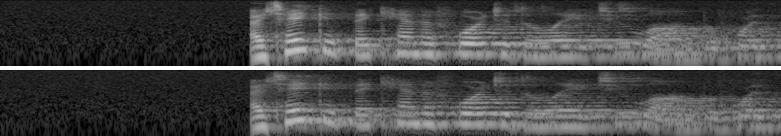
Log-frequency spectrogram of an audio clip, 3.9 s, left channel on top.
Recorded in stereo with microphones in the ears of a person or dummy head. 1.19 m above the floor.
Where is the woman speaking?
25° left (ahead or behind), 0.5 m; by 3.8 s 20° left (ahead or behind), 4 m.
